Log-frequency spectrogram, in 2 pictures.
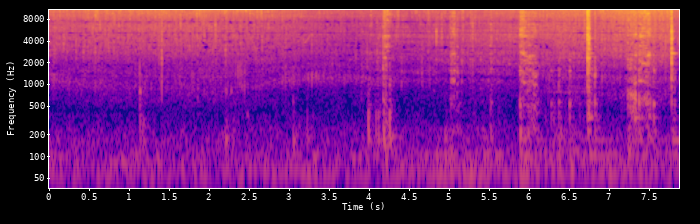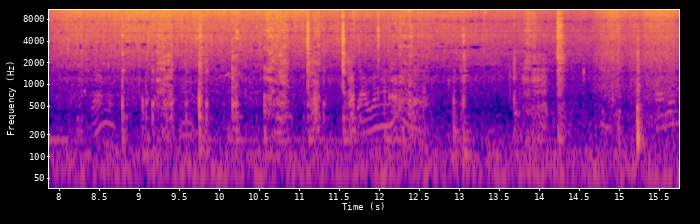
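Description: Chopped onions and vegetables sizzling in hot oil in a steel kadai, the tadka (tempering) for chole, while a steel ladle stirs them. The ladle's strokes click and scrape against the pan again and again, thickest from about four seconds in.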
